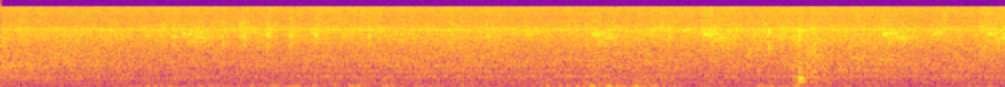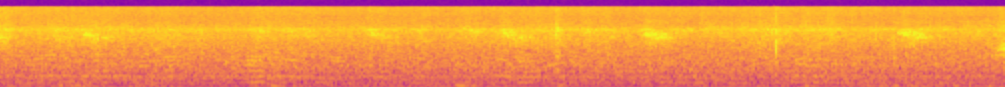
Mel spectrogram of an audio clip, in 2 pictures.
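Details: Honey bee colonies being joined in one hive, uniting diaphragms taken out about five days after insertion; a sustained rushing buzz with irregular swells, a sharp tap near the middle and light handling noises.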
